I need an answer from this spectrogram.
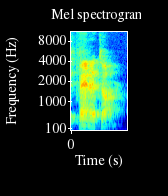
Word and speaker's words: panettone: Italian Christmas season is Panettone. Sometimes Italians chop off the end. And also Pandoro. And Pandoro. You'll notice sometimes we say Panettone or Panettone. Panettone, I think, is the correct pronunciation.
